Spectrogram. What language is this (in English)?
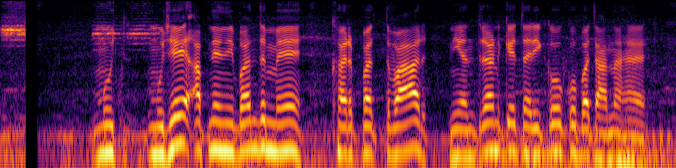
Hindi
